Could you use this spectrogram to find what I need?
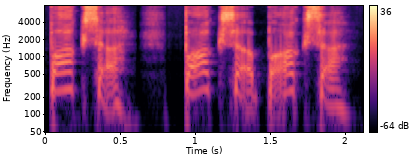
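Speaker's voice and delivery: very high, calling out; desperate cry. A narrator's reading. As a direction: call him again and again. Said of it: "rief sie". (sehr hoher, verzweifelter Ruf)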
